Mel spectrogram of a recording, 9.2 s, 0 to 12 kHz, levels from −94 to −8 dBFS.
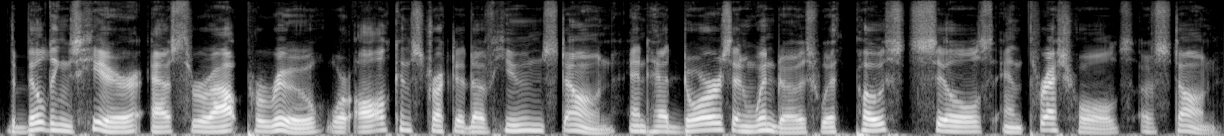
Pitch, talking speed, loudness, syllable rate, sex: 125 Hz, 155 wpm, -19 LUFS, 4.0 syllables/s, male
